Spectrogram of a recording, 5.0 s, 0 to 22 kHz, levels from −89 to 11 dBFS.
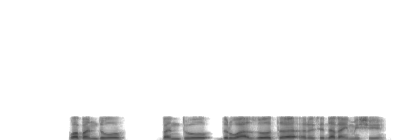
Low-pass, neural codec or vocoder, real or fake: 3.6 kHz; codec, 24 kHz, 0.9 kbps, WavTokenizer, small release; fake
